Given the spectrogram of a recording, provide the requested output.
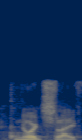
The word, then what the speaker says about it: Nordschleife: I pronounce the name of a track exactly right, Nordschleife, and I get in trouble with all the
